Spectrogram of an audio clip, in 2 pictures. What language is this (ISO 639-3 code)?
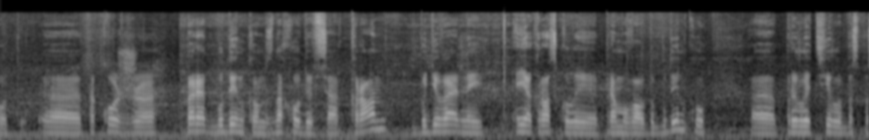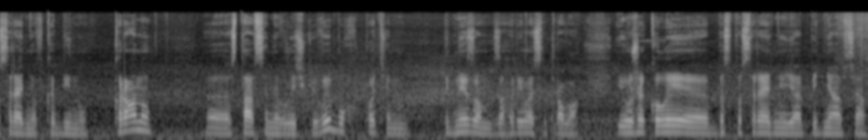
ukr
